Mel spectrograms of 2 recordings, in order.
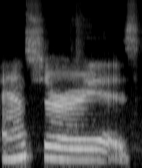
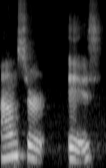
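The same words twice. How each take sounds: First: The two words are linked smoothly together. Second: The two words are said separately. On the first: The speaker calls it right. "but answer is. So R to is connecting" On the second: The speaker calls it wrong. "So not answer is"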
